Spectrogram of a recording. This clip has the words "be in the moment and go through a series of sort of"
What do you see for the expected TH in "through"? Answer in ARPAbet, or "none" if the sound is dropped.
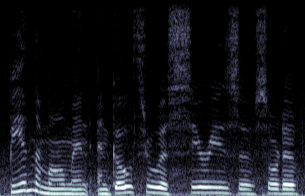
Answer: TH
